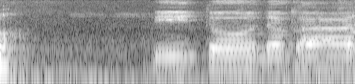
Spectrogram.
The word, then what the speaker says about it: पीतोदका: स्वामी जी, पहला जो शब्द है ना, पहले शब्द का उच्चारण करो। पीतोदका। हाँ, पी दीर्घ है।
